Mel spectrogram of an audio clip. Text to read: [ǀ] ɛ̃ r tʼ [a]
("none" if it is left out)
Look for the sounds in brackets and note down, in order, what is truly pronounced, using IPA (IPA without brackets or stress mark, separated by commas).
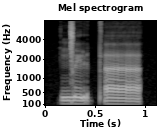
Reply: ŋ͡ǀ, a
